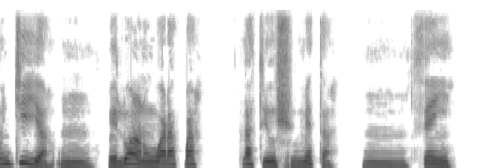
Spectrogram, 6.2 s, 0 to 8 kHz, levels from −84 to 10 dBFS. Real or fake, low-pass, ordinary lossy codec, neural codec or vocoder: real; 7.2 kHz; AAC, 48 kbps; none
